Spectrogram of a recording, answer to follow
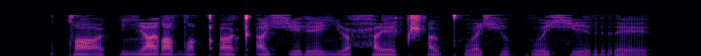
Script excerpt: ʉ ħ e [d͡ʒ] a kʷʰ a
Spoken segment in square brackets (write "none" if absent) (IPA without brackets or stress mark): t͡ʃʼ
